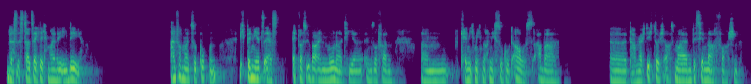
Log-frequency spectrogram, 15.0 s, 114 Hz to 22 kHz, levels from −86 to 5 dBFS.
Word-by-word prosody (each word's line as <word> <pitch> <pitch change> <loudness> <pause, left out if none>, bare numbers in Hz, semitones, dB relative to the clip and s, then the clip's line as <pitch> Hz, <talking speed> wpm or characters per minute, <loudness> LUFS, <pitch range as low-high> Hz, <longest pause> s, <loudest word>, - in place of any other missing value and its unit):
Das - - +3
ist - - -3
tatsächlich 155 0 +3
mal 145 -2 +1
'ne 145 +1 +2
Idee. 140 0 +4 1.8
Einfach 165 +3 +3
mal 150 -3 +3
zu 150 +1 -1
gucken. 165 - -3 0.4
Ich - - -1
bin 170 +1 +7
jetzt 155 -1 +4
erst 135 -4 0 0.2
etwas - - 0
über 165 -2 +2
1 140 -1 0
Monat 140 -4 +2
hier, 130 -1 -2
insofern, 135 -2 -4 0.5
ähm, 135 -1 -1
kenne 145 -1 +2
ich 140 - -3
mich 145 - -1
noch - - -4
nicht 145 -3 -1
so 145 - -3
gut 135 -1 -4
aus, 135 -7 -1
aber, 130 -4 -4 1.0
äh, 135 -2 0
da 125 0 -4
möchte 130 +5 +2
ich - - -3
durchaus 155 +1 -1
mal 140 -2 +3
'n 140 0 0
bisschen 150 +2 0
nachforschen. 130 -2 -2
140 Hz, 155 wpm, -25 LUFS, 130-150 Hz, 1.8 s, bin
